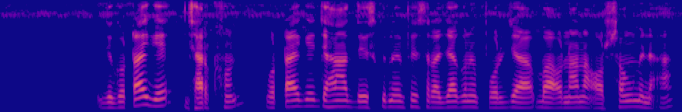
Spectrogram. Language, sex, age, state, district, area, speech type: Santali, male, 45-60, West Bengal, Purulia, rural, spontaneous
